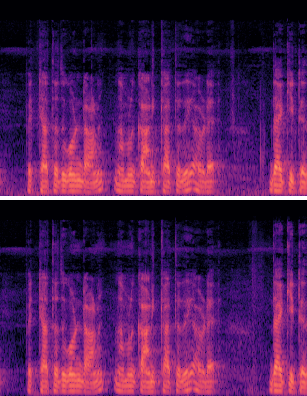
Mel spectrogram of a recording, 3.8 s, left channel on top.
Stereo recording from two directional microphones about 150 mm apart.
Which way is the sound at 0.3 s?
5° left (ahead or behind).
